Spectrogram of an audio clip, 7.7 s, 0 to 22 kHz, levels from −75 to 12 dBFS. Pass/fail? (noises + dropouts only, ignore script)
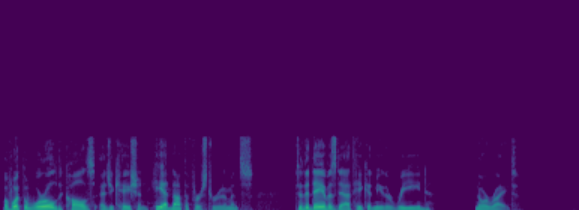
pass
